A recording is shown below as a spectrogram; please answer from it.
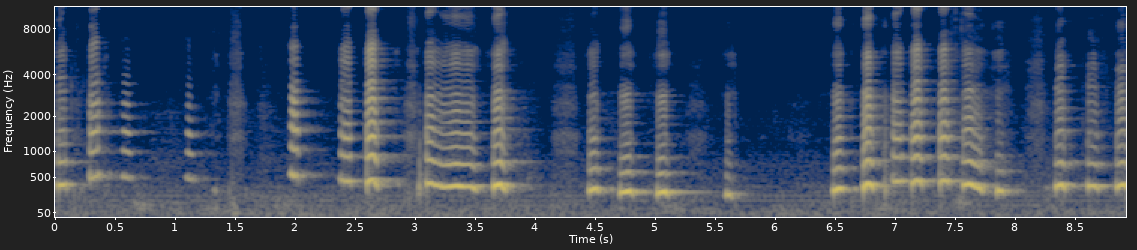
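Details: Baby chimpanzee calling in short, tonal, harmonic hoots and whimpers, mostly brief repeated notes with a longer wavering cry near the middle, in irregular bursts separated by quiet pauses.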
